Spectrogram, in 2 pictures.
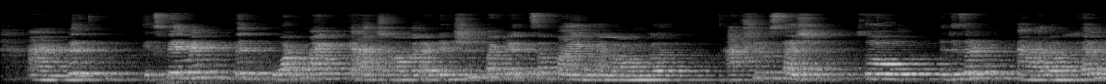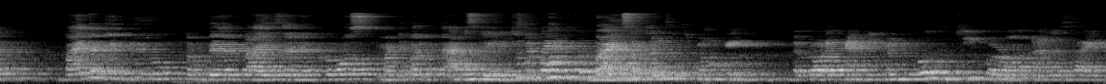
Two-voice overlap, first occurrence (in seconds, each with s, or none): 15.6 s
